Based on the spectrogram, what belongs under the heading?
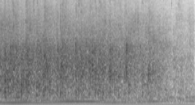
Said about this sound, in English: Can you give the Lord another hand clap of praise as you're being seated? Amen.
